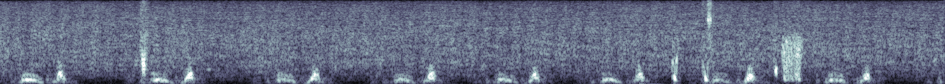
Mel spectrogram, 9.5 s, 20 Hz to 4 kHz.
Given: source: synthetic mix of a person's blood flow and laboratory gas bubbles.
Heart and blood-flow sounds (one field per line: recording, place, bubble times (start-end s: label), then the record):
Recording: Doppler ultrasound of blood flow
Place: precordium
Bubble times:
1.41-1.52 s: bubbles
6.72-6.82 s: bubbles
7.02-7.15 s: bubbles
7.74-8.04 s: bubbles
From the record:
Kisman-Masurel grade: 123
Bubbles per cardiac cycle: 1 to 2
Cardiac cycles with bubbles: 10 to 50%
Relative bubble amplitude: loud (0.450 to 0.775)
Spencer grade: 2 (many but less than half of the cardiac periods contain bubble signals, singularly or in groups)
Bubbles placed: anywhere in the cardiac cycle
